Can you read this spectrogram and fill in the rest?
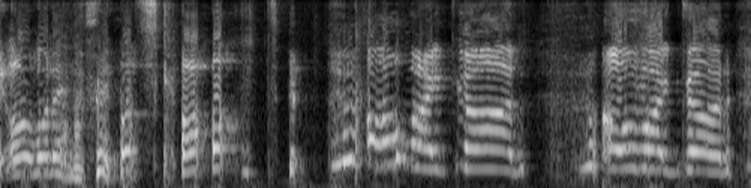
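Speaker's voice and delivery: high-pitched, breaking into laughter; helpless giggles over an absurd memory; real laughing disbelief. Real, not acted. Cracks up remembering absurd show.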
